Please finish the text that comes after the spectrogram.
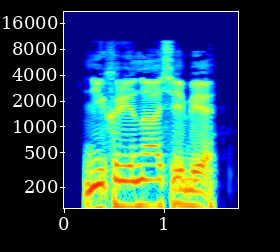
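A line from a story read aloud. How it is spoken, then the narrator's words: Displeased grumble. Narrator (Russian): недовольно проворчал Гуняев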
